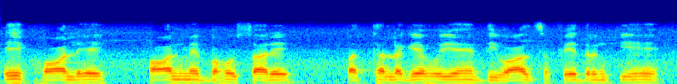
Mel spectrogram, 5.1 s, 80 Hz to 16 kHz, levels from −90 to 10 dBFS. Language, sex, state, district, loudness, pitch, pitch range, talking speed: Hindi, male, Uttar Pradesh, Lalitpur, -14 LUFS, 110 Hz, 110-115 Hz, 190 wpm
